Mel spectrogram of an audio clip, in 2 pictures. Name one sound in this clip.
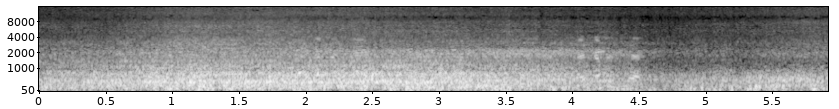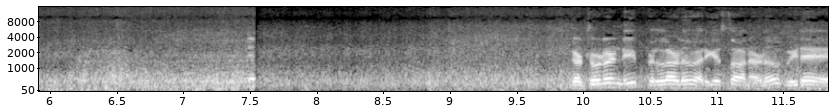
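Waves break and wash up onto the shore.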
